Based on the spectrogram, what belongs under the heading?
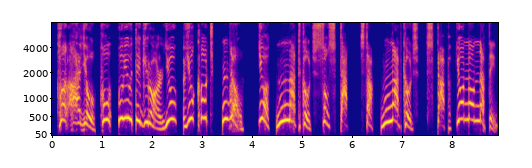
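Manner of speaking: high, loud put-on voice, stretched words; scolding coach. Coach dismissing a tired athlete's complaint, scornful scolding. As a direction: imitate a coach berating an athlete in incredulous outbursts. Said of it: "this is what he said to me".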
